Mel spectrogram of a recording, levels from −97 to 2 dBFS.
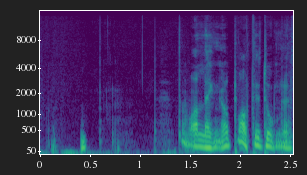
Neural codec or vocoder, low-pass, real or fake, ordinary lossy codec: codec, 44.1 kHz, 7.8 kbps, Pupu-Codec; 14.4 kHz; fake; none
